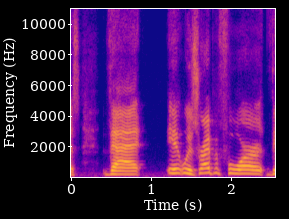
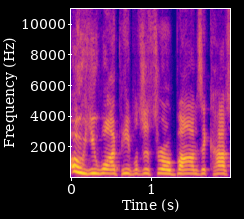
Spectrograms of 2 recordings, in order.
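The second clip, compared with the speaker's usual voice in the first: heated, angry yelling; 3 semitones higher, 5 dB louder than usual. Retelling what people on the right say to them: imitating someone yelling. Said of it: "people on the right who are yelling at me like".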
